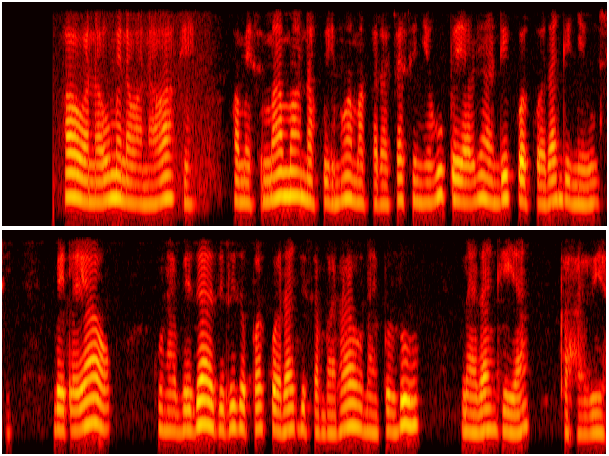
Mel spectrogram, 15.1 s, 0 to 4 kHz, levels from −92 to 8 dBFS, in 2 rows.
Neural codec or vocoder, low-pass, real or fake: none; 3.6 kHz; real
